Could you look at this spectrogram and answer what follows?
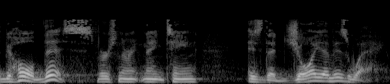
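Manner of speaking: normal talking voice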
